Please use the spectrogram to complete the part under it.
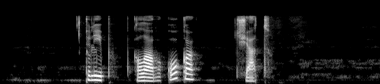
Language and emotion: Russian, neutral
